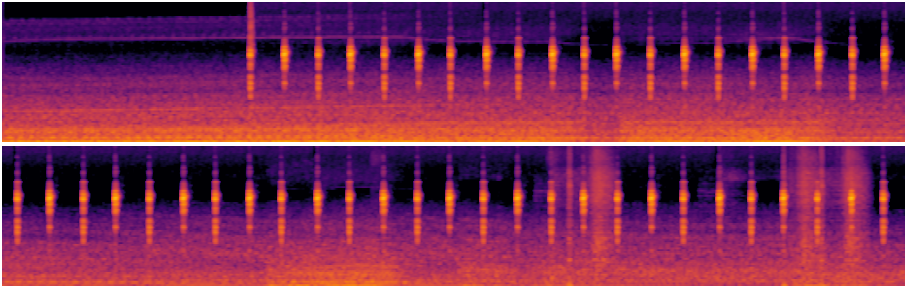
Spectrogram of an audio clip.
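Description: A truck engine rumbles steadily, growing quieter as the truck slows.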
